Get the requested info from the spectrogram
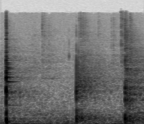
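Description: Tennis racket striking a ball in a sharp pop just after the start, the ball bouncing on the court about a second later, and a second racket hit near the end as the backhand is played.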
